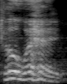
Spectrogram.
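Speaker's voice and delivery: loud high shout at the monster; defiant shout. Real, not acted. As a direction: yell to chase it off. Shooing monster in game.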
